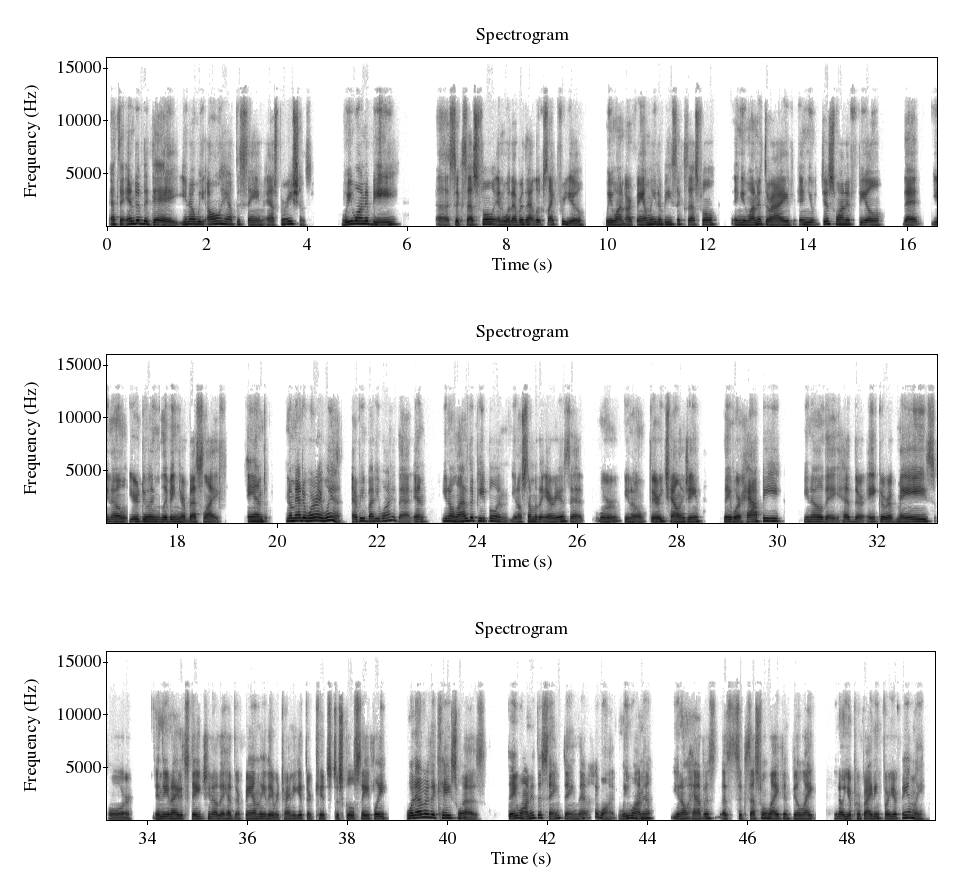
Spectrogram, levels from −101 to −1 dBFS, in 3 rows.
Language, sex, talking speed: English, female, 180 wpm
